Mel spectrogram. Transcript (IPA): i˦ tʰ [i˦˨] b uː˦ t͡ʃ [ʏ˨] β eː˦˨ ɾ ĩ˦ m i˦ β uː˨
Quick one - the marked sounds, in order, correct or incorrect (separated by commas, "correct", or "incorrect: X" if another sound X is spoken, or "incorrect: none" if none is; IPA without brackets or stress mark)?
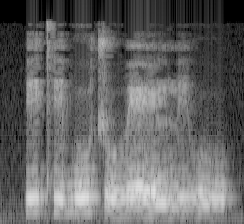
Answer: incorrect: i˦, incorrect: u˨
